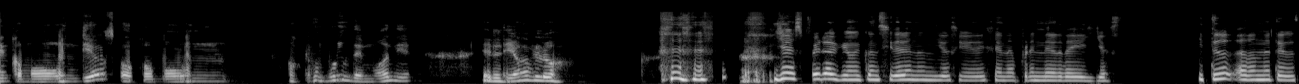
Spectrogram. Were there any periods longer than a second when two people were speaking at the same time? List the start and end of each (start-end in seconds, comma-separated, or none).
none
